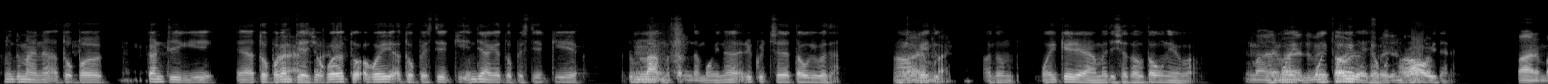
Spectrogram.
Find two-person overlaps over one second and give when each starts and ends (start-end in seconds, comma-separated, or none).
12.7-14.4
